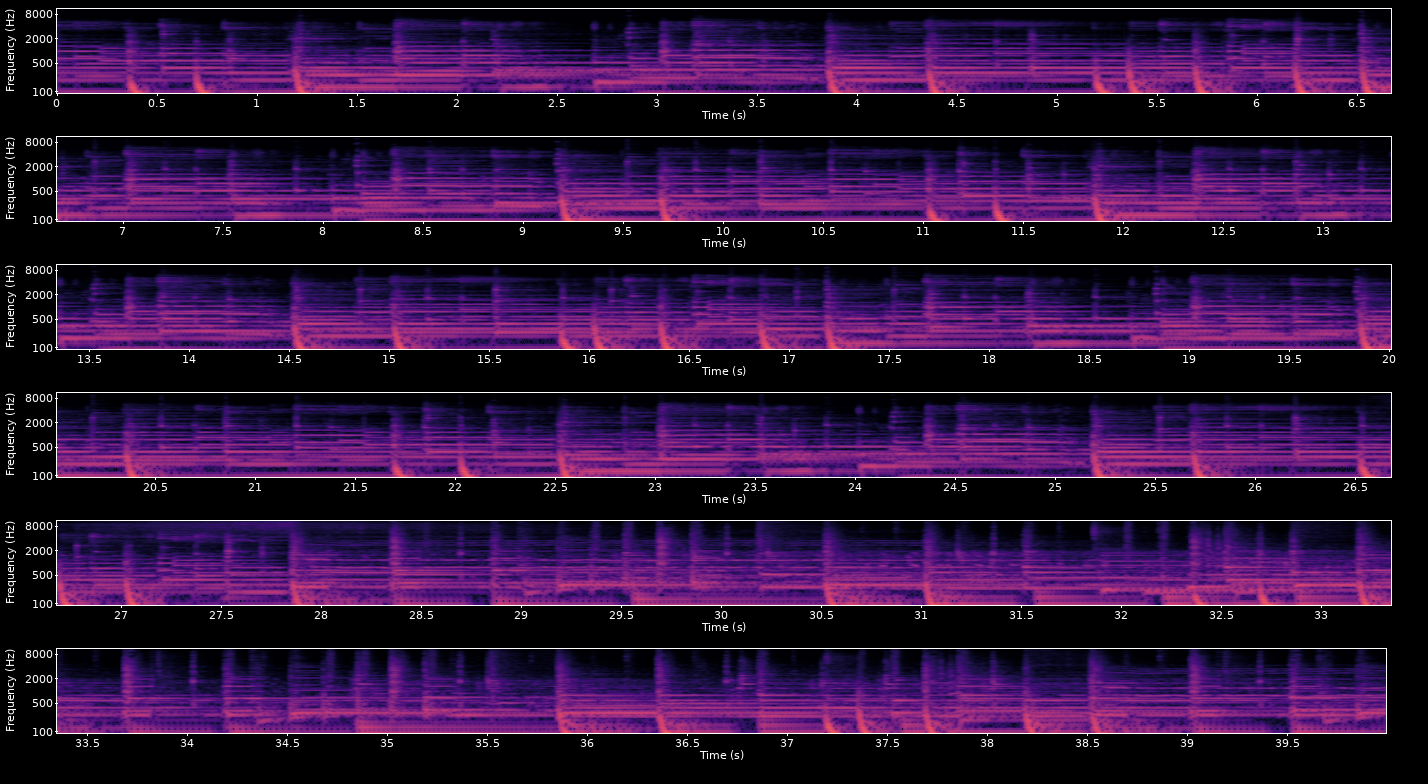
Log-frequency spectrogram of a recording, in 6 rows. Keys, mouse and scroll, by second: 3.0 typing, 4.1-12.4 drag, 17.4 click, 22.1-25.9 drag, 26.6 click, 32.2 click, 33.8-35.6 scroll down 1, 36.7 click.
